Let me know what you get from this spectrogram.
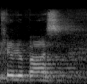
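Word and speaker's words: Kiribati: So, for example, I visited Kirbas, which um is for those of you who don't know how it's spelled, it looks like Kiraabati, but it's spelled Kirabas.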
